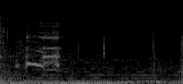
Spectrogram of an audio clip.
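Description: A chicken clucks and squawks in the video game Divinity Original Sin 2 after a foe is polymorphed into one, sharp calls early, then a busy background of battle noise.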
